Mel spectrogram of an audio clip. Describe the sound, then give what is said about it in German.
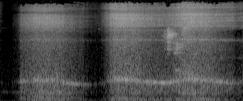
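A howling wind rises in two long gusts, a steady whistling moan over a rushing, broad roar, brief lull between them, fairly loud with no voices. “es kommt dieser Wind wieder auf”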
